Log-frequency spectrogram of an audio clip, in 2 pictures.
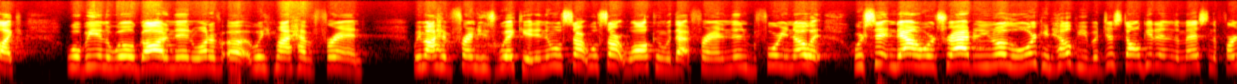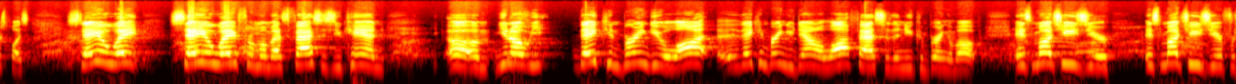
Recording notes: A message preached at Crossroads Baptist Church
